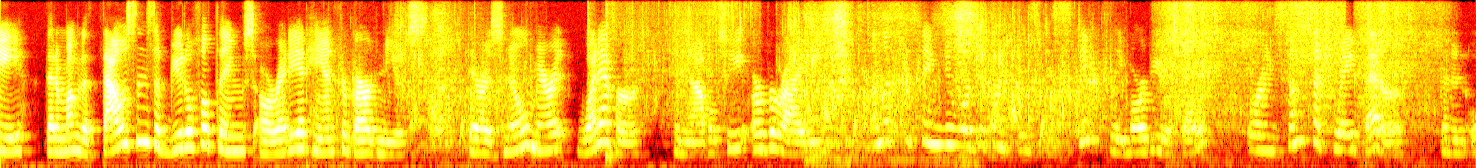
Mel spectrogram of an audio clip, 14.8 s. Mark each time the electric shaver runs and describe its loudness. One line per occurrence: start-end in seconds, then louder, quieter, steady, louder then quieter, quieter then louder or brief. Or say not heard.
not heard.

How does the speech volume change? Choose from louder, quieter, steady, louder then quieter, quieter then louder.
quieter.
